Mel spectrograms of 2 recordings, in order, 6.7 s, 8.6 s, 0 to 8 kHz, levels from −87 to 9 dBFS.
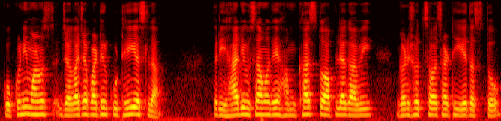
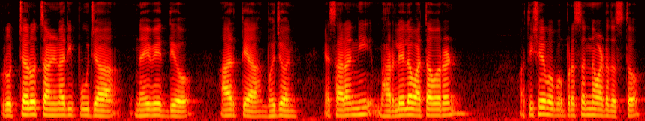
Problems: none marked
